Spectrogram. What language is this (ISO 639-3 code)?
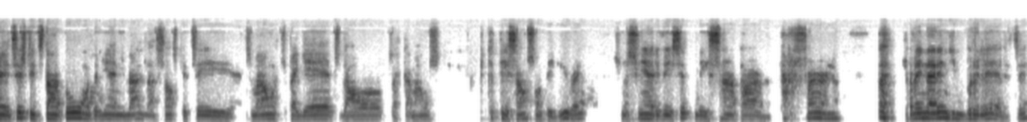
fra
